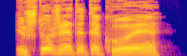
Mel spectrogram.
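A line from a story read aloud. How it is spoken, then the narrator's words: Slightly irritated, after pause. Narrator (Russian): Слегка раздраженно уточнил следователь после довольно длинной паузы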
